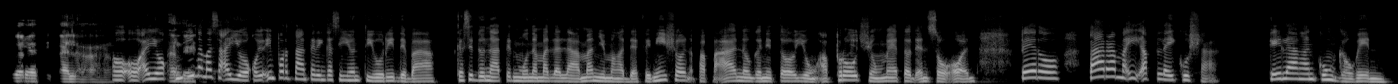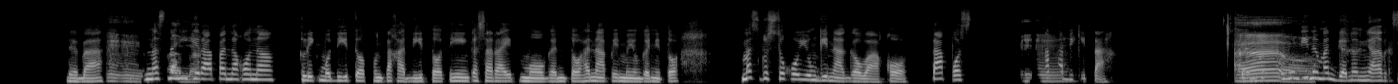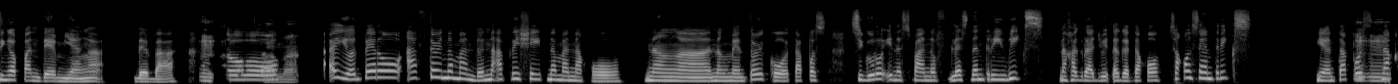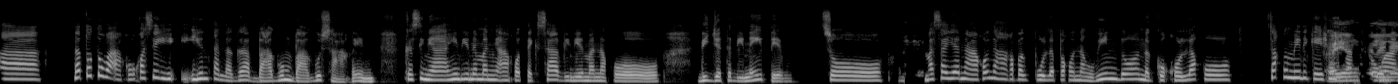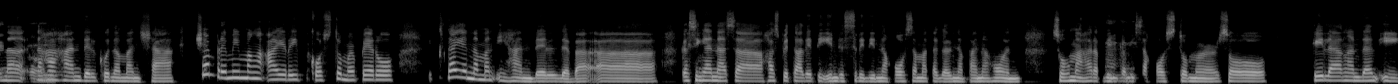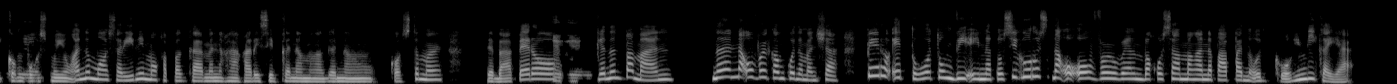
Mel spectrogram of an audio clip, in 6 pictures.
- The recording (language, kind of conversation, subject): Filipino, advice, Paano ko haharapin ang takot na subukan ang bagong gawain?
- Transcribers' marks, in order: in English: "Theoretical"; tapping; in English: "in a span of less than three weeks"; in English: "tech-savvy"; in English: "irate"; in English: "hospitality industry"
